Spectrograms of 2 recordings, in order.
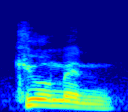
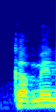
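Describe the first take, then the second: First: क्यूमिन as "KYOO-min"; correct pronunciation. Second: कमिन as "KUM-in", no y glide; wrong pronunciation. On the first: Teacher correcting learners, क्यूमिन with a "kyoo" start. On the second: Teacher showing learners the mistake, कमिन as "KUM-in". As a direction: say कमिन with a short "kuh". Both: Shown as a demonstration. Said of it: "कमिन नहीं है".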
